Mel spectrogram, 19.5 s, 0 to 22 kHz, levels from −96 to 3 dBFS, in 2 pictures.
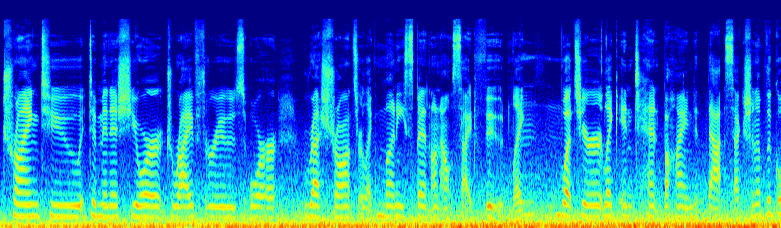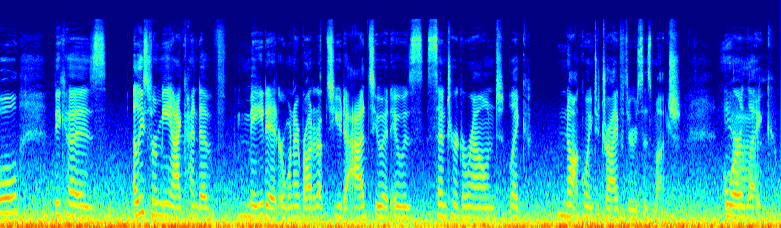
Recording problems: low rumble; noticeable; throughout; 10 dB below the speech

